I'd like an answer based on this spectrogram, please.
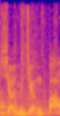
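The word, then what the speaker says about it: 生煎包: Started rain downpouring again, but we're at the next spot, and we're gonna eat something which is called shajiangbao. Close. 生煎包. Shajiangbao.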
